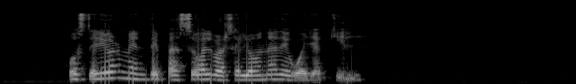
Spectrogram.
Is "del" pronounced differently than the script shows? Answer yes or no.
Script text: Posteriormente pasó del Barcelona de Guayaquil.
yes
